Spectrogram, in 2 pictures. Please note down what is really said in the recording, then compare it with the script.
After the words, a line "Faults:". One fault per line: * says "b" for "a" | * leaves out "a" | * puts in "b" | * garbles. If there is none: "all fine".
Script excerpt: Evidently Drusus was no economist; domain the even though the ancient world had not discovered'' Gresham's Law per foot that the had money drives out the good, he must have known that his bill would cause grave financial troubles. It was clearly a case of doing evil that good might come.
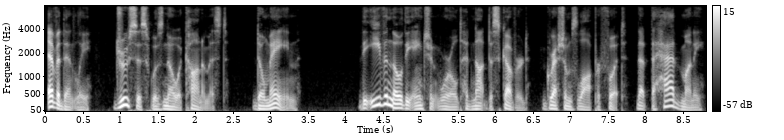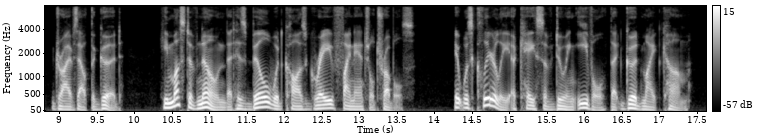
Evidently Drusus was no economist; domain the even though the ancient world had not discovered'' Gresham's Law per foot that the had money drives out the good, he must have known that his bill would cause grave financial troubles. It was clearly a case of doing evil that good might come.
Faults:
all fine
